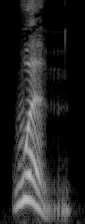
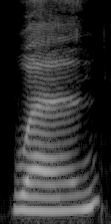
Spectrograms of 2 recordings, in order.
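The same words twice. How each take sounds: First: The pitch falls sharply and firmly. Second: The pitch rises from middle to high. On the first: "with a downward pitch. Sounds firm and angry" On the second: "we need to lift up the sound of the word"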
